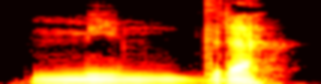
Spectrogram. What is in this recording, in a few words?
"Mindre", Norwegian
